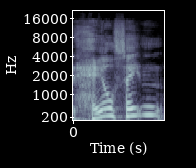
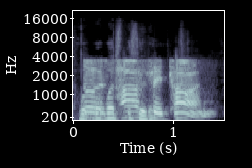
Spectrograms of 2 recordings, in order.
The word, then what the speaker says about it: Ha Satan: Is it Hail Satan or Ha Satan? What's Ha Satan? Ha Satan. Okay.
